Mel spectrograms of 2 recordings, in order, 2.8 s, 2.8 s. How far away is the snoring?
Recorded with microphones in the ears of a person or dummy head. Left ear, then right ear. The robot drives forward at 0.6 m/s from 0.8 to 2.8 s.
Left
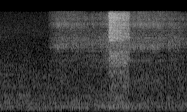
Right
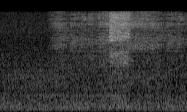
About 0.6 m.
